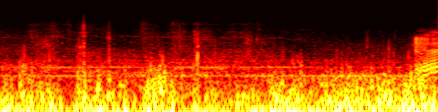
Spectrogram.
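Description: Wind buffeting the camera's microphone, a steady low rumble, with a few faint clicks.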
